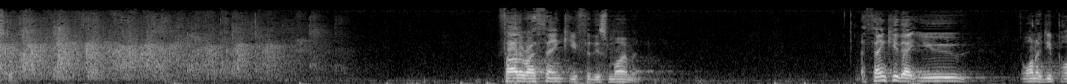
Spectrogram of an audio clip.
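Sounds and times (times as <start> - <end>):
audience applause, clapping: 0.0 - 3.8
speech: 5.0 - 6.6, 8.7 - 10.6.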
